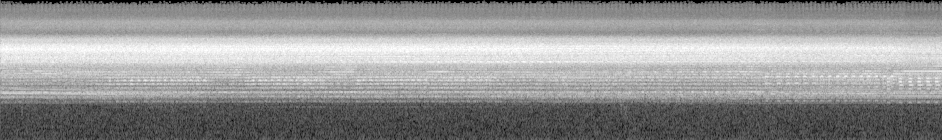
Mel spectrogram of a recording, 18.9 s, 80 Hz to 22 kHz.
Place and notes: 水上, 桃米里 Nantou County - In the woods
Cicadas cry, In the woods
Zoom H2n MS+XY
